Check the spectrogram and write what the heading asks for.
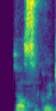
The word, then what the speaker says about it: Tulsaquah: Tulsaquah Chief Mine.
